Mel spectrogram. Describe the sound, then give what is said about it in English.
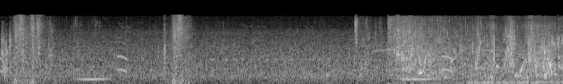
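Water splashes as a video game character swims across a river: a few short splashy bursts, then louder continuous sloshing toward the end. “right now I'm at a spot where I think I'm going to be doing some swimming here.”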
